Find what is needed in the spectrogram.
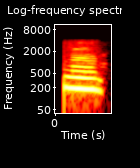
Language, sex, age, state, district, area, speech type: Manipuri, female, 45-60, Manipur, Imphal East, rural, conversation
